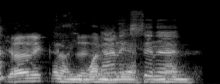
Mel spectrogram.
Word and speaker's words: Jannik Sinner: Jannik Sinner and Arina Sabalenka, your two winners.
